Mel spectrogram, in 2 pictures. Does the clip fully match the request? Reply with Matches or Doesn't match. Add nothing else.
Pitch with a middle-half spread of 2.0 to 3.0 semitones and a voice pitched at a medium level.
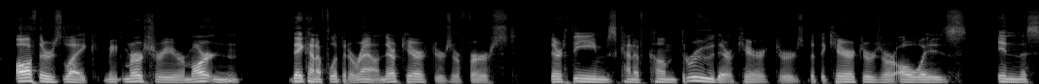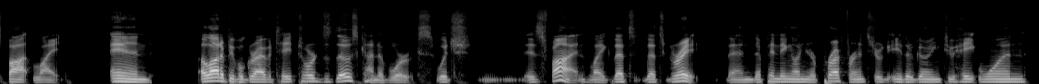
Doesn't match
